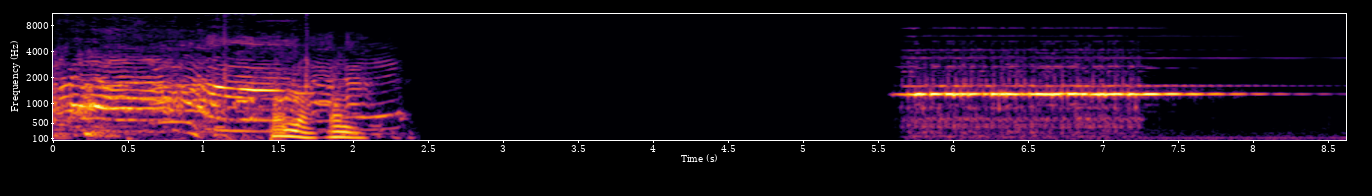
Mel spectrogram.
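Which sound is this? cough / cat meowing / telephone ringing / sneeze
telephone ringing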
